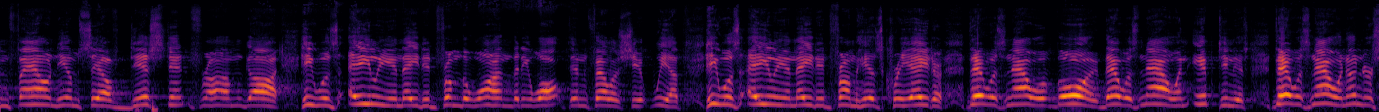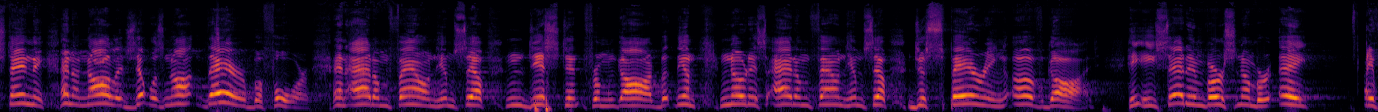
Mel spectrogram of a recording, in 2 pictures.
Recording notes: A sermon preached Wednesday Evening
